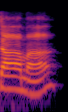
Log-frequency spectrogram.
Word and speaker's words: Dhamma: the m, and then the last little one with the horns is the ma. So da ma. So that's the word Dhamma, which is pronounced in Pali.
